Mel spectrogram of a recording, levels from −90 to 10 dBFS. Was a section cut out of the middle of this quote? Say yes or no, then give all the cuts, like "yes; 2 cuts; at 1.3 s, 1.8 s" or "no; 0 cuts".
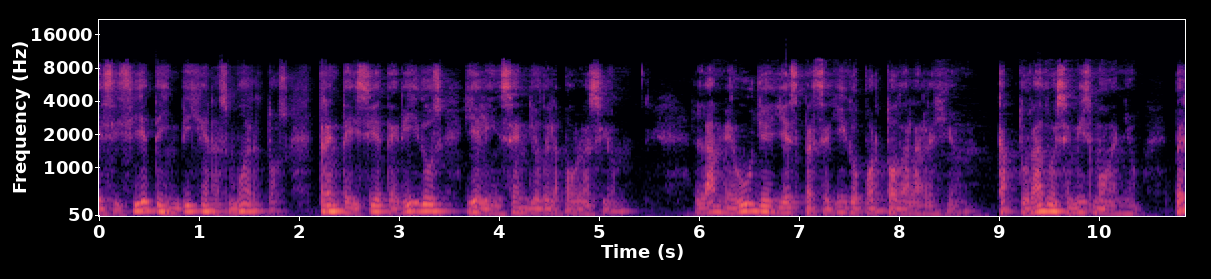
yes; 1 cut; at 8.9 s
